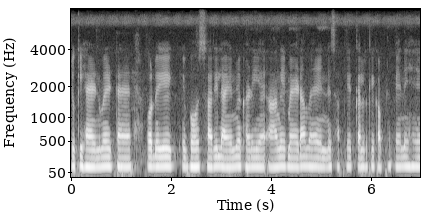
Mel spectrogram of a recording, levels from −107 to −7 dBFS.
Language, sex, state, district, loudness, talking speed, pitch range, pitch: Hindi, male, Uttarakhand, Uttarkashi, -17 LUFS, 155 wpm, 120-125 Hz, 120 Hz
